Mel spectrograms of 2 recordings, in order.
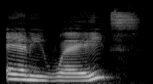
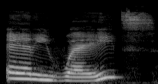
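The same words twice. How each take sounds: The two takes are said the same way.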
